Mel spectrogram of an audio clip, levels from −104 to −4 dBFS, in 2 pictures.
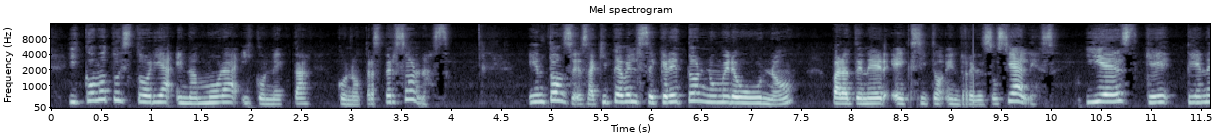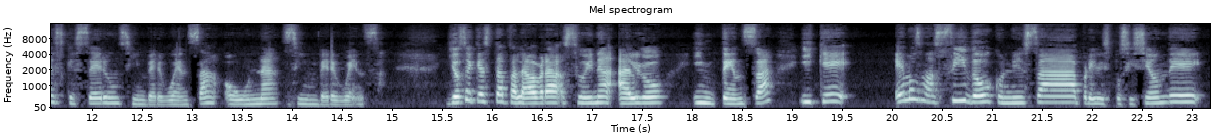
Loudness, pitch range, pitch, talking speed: -25 LUFS, 215-285 Hz, 250 Hz, 135 wpm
